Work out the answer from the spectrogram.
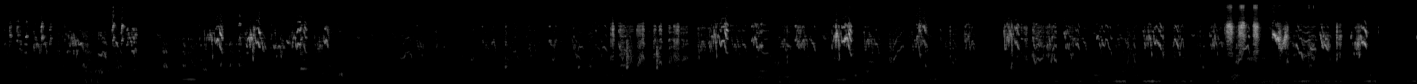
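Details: Baby budgerigar chicks, possibly hungry, give bursts of high, scratchy chirps and squawks in quick, uneven clusters.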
